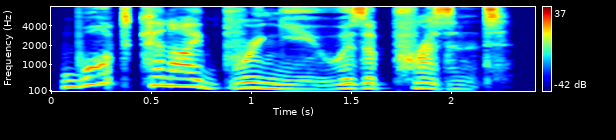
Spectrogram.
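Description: A woman's voice: lowish voice, sing-song, unhurried, darkish tone, dry recording, clean studio sound. Woman reading a worried merchant father. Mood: earnest.

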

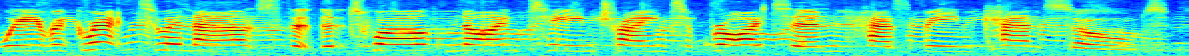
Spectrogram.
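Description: Woman, train platform announcements, slow formal delivery, high clear bright voice. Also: fairly even intonation, poor audio. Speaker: station announcer. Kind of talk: scripted public announcement.

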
